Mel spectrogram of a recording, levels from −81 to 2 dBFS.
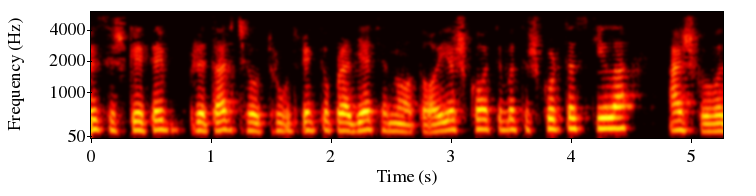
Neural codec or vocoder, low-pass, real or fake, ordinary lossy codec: codec, 16 kHz in and 24 kHz out, 1 kbps, XY-Tokenizer; 5.4 kHz; fake; MP3, 24 kbps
